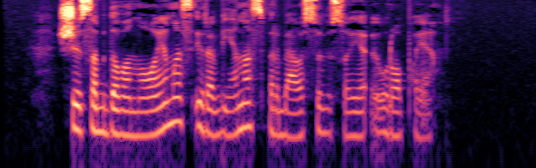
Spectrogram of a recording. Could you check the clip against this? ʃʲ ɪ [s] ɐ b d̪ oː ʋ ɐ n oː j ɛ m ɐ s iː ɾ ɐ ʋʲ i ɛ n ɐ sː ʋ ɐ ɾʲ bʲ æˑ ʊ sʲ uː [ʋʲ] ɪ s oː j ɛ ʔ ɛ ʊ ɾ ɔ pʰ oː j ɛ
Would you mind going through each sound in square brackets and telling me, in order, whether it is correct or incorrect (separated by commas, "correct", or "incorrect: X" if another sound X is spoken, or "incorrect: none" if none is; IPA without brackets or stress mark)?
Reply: correct, correct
